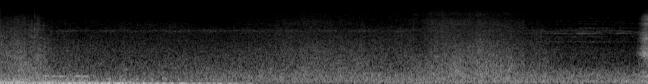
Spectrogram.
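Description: Surf rolls steadily onto a seashore with broad, continuous wash, loudest at the start and then settling into an even roar, with some wind buffeting the microphone and no voices.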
